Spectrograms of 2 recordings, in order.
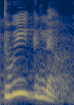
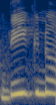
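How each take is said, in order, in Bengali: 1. শব্দটি dw দিয়ে শুরু হয়। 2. শব্দটি সাধারণ d দিয়ে শুরু হয়। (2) "দিগ্ন নয়"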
